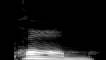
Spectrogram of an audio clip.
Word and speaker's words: palm: the L is silent another example palm palm tree we do not pronounce the letter L Palmer three vowels now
